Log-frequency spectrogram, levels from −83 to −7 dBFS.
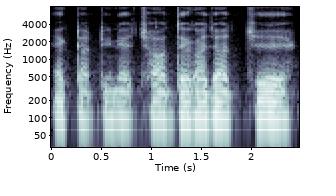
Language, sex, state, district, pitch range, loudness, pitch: Bengali, male, Tripura, West Tripura, 90-95 Hz, -18 LUFS, 95 Hz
